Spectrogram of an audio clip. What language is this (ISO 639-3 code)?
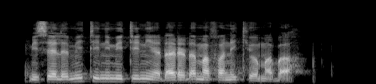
dav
